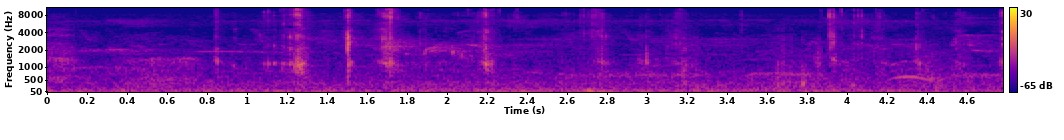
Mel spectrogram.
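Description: Close-up chewing of a cooked silkworm and spider dish, with three sharp crunches between about one and two seconds in and a few softer clicks after.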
